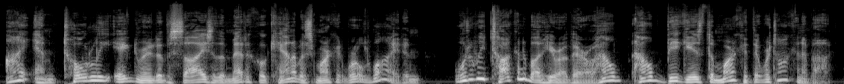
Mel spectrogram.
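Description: A man's voice: fairly low pitch, huge pitch swings, fast, few pauses, darkish tone, slightly rough, no room sound. A man from Canada hosting a podcast, asking friendly, curious questions in a casual interview. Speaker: podcast host.

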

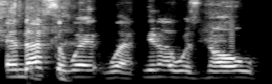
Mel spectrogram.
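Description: A man's voice: high voice, fairly even intonation, brisk, darkish tone, no echo. A middle-aged man from El Paso, Texas, a mindfulness coach, answering interview questions with many fillers and restarts. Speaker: guest, mindfulness coach for athletes.

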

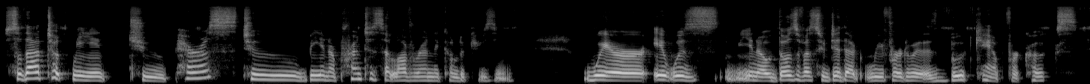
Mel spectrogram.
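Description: A middle-aged American woman, a cookbook author and cooking teacher, telling lively self-deprecating stories in a soft voice during an interview. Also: medium pitch, moderate pace, dry recording. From United States. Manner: animated storytelling, self-deprecating. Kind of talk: conversational interview.

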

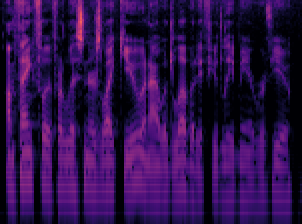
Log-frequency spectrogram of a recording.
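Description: Low-voiced male podcast host. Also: a little mellow, no room sound, studio quality. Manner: measured, reflective, hesitant questions. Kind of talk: scripted intro then casual interview.

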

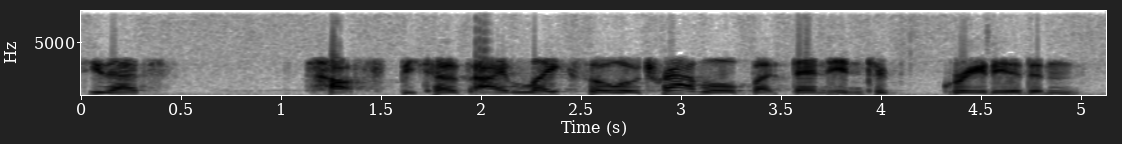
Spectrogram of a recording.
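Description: A woman's voice: lowish voice, fairly even intonation, unhurried, highs cut off. A woman speaking as an interview guest in an informal chat, thinking aloud as she answers. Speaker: interview guest, food writer. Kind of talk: casual chat. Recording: clearly noisy background.

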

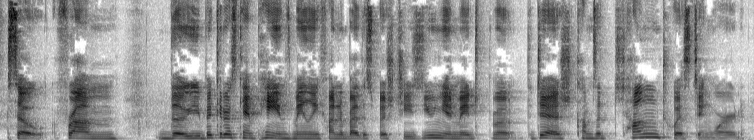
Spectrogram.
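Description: A woman's voice: deep voice, animated, moderate pace, fairly bright tone. A woman co-hosting a casual podcast, reading from her notes with wry, jokey asides. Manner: wry, jokey, playfully conspiratorial. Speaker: podcast co-host.

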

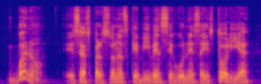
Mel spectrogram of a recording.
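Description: A man's voice: mid-range voice, lively intonation, moderate pace, dry recording, clean studio sound. A man co-hosting a podcast, explaining scripture in conversation and quoting passages aloud. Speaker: podcast co-host, Bible teacher. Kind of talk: conversational teaching.

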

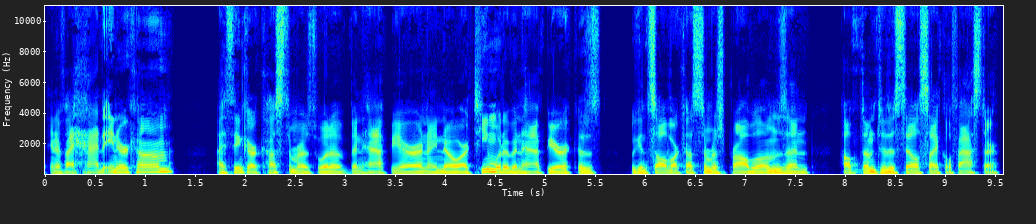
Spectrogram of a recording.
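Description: Guy with a lowish clean voice, chatty and into it, podcast guest, real dry sound. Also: steady tone, fairly quick, smooth, no echo. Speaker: podcast guest, business owner. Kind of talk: casual interview chat.

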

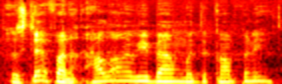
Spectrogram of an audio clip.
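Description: A man's voice: sits high, steady tone, quick pace, darkish tone. A man hosting a beer talk radio show, loose and playful, often stopping to restart his sentences.

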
